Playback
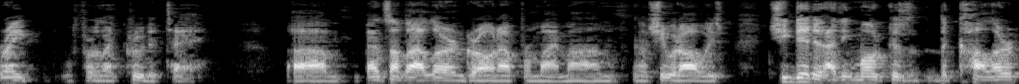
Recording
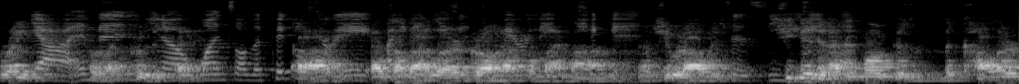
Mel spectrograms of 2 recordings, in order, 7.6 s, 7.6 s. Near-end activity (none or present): present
